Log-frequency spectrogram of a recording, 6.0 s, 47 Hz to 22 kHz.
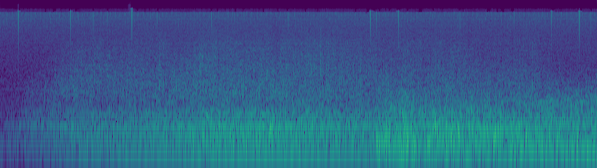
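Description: Messerschmitt Bf 109 fighter planes of the wartime Luftwaffe taking off, a heavy, steady piston-engine roar that builds gradually and stays dense and rumbling throughout, fairly loud and without voices.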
